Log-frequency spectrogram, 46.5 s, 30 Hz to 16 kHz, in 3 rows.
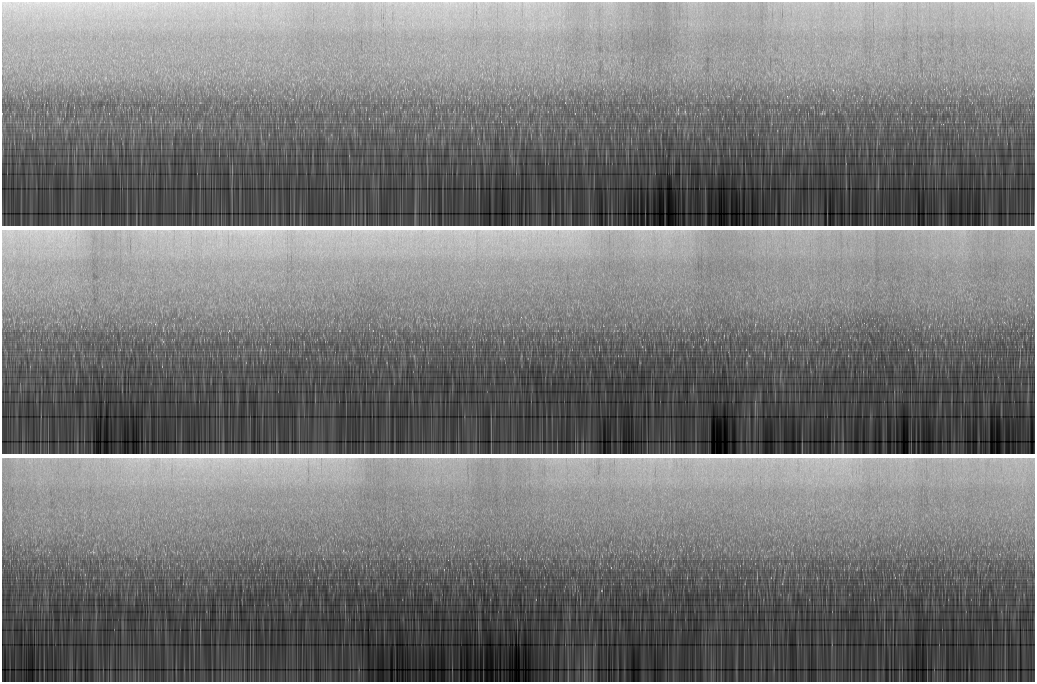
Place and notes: Tempelhofer Feld, Berlin, Deutschland - wind in grassland
a cold wind from south-west in dry gras and a group of poplar trees
(PCM D50)
Berlin, Germany, 27 December 2013, 13:30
